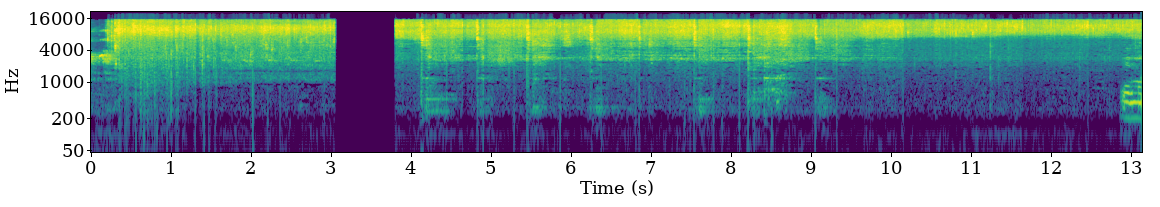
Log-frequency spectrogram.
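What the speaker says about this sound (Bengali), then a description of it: "কড়াইটা গরম হয়ে গেছে, এখন আমি পেঁয়াজ আর কাঁচা লঙ্কাটা দিয়ে দেব।" Onion and green chili hit a hot kadai, giving a loud, steady, crackling sizzle that runs throughout, broken once by a brief moment of silence.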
